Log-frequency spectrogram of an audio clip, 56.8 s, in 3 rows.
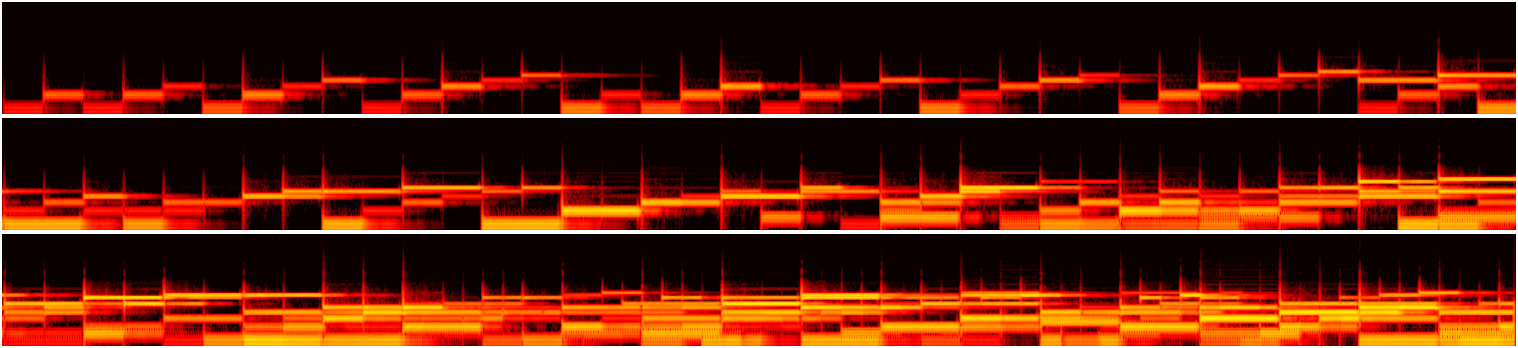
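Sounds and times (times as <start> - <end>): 
sine waves: 0.6 - 56.7.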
